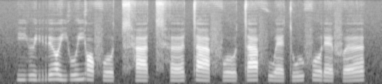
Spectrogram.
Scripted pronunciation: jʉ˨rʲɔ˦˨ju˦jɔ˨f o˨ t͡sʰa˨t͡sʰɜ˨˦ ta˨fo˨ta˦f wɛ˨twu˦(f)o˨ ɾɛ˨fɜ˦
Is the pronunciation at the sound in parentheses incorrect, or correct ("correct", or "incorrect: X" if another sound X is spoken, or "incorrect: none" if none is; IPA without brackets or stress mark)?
correct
